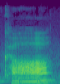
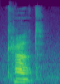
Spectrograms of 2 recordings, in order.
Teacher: car, which is a double length, not as in cat, which is single length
